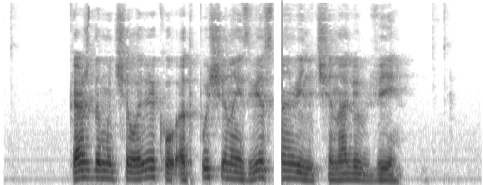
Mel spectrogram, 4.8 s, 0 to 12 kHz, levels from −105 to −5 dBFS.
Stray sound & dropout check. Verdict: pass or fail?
fail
